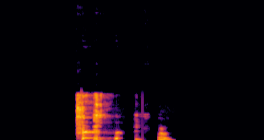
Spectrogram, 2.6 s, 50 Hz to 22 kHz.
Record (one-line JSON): {"cough_length": "2.6 s", "cough_amplitude": 27718, "cough_signal_mean_std_ratio": 0.26, "survey_phase": "beta (2021-08-13 to 2022-03-07)", "age": "45-64", "gender": "Female", "wearing_mask": "No", "symptom_cough_any": true, "symptom_runny_or_blocked_nose": true, "symptom_sore_throat": true, "smoker_status": "Never smoked", "recruitment_source": "Test and Trace", "submission_delay": "1 day", "covid_test_result": "Positive", "covid_test_method": "LFT"}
